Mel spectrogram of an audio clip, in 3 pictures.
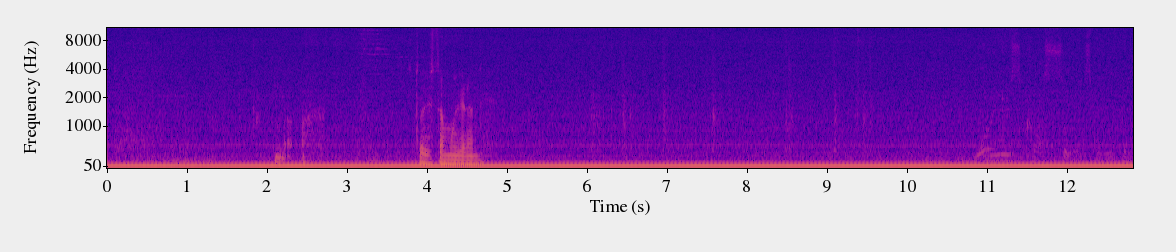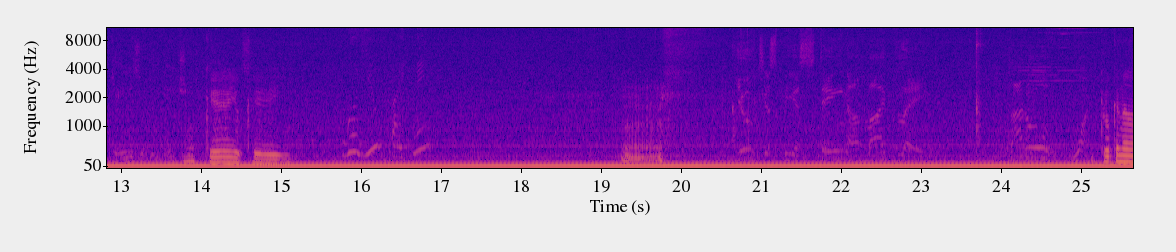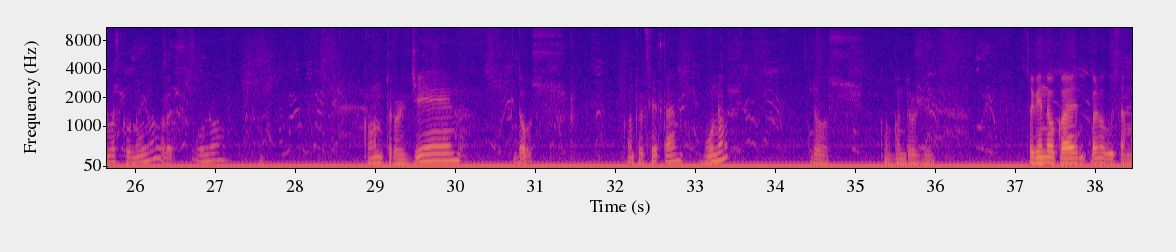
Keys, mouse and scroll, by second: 1.6 ctrl+z, 5.6 click, 6.0 ctrl+z, 6.8 click, 8.2 ctrl+z, 9.5 click, 10.9 ctrl+z, 11.8 click, 17.5 click, 20.4 ctrl+z, 21.8 click, 23.5 ctrl+z, 25.8 ctrl+z, 27.0 ctrl+shift+z, 32.4 ctrl+z, 33.8 ctrl+y, 37.3 ctrl+z.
